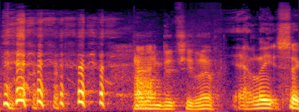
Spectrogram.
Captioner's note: laughs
